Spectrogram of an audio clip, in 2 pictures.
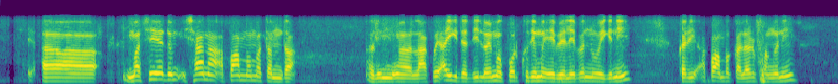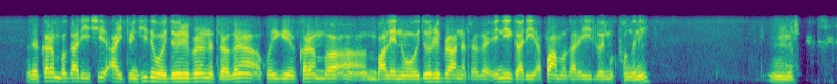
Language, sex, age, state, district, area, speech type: Manipuri, male, 60+, Manipur, Imphal East, rural, conversation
